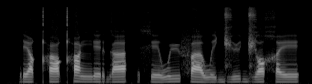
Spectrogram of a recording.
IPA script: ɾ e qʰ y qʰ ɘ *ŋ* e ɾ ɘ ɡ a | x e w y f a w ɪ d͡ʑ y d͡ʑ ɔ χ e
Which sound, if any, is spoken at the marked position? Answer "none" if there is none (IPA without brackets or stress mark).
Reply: ŋ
